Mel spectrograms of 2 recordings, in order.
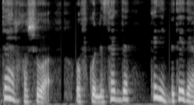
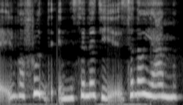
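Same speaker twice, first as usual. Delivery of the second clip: put-on higher girl's voice on the edge of tears; tearful girl; 7 semitones higher than usual. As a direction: hold back tears, barely getting it out. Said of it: "والدموع بدأت تظهر في عينيها". (بنت على وشك البكا بصوت أعلى)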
